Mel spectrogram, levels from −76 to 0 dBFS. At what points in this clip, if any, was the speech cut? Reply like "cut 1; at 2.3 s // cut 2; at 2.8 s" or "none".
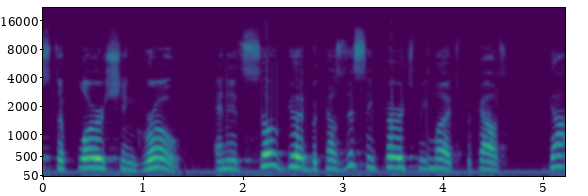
cut 1; at 1.6 s // cut 2; at 3.9 s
